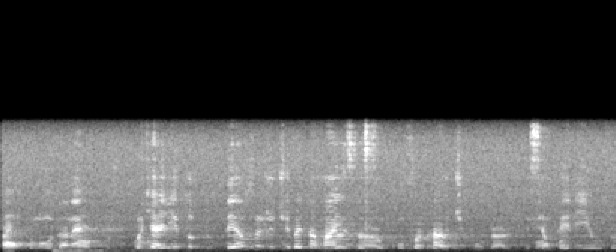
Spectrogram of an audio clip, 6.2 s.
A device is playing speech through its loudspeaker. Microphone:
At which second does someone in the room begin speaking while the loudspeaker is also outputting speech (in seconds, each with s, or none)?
0.5 s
